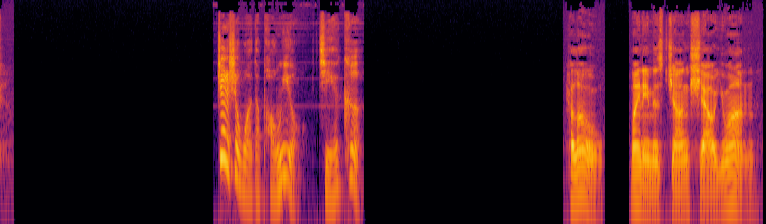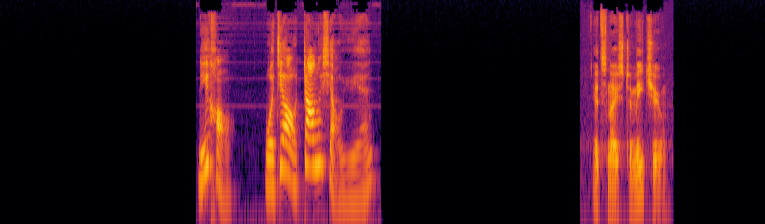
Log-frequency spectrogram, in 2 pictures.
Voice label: Dialog; Chapter 3: Getting Together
